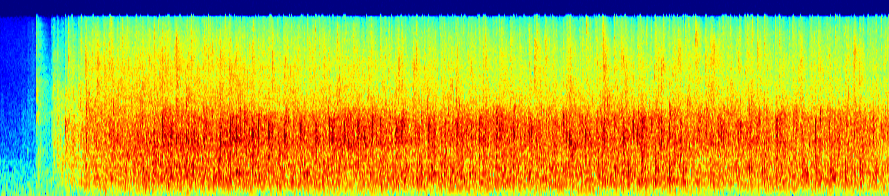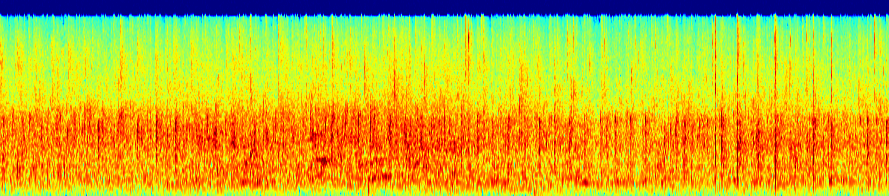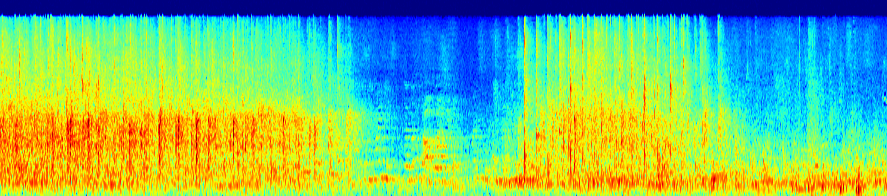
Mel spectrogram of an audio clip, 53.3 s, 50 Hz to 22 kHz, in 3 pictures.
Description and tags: applause organ hall
Audience about 60 people at chamber concert in organ hall of Penza philharmonia, Russia
applause, audience, cheering, philharmony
